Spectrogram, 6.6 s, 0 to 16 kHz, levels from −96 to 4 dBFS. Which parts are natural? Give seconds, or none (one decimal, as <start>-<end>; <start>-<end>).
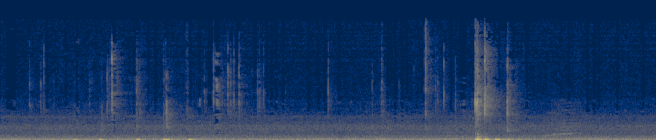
0.0-1.3; 3.9-4.6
